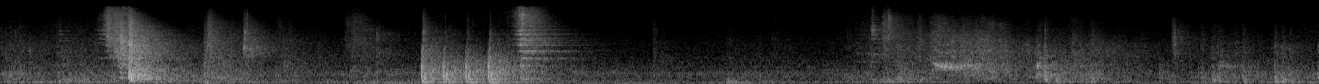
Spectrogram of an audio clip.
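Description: A man speaks loudly and dramatically in an echoing hall.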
